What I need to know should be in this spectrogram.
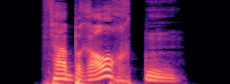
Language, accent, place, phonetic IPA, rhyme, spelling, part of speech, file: German, Germany, Berlin, [fɛɐ̯ˈbʁaʊ̯xtn̩], -aʊ̯xtn̩, verbrauchten, adjective / verb, De-verbrauchten.ogg
- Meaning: inflection of verbraucht: 1. strong genitive masculine/neuter singular 2. weak/mixed genitive/dative all-gender singular 3. strong/weak/mixed accusative masculine singular 4. strong dative plural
